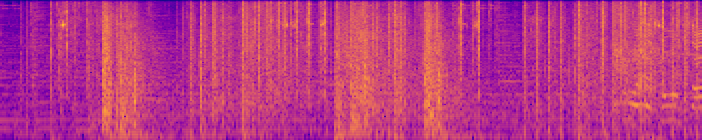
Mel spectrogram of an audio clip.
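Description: Bursts of rapid video game gunfire from infantry combat, loud sharp volleys and machine-gun rattles repeating through the stretch, with a player talking over the shooting.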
